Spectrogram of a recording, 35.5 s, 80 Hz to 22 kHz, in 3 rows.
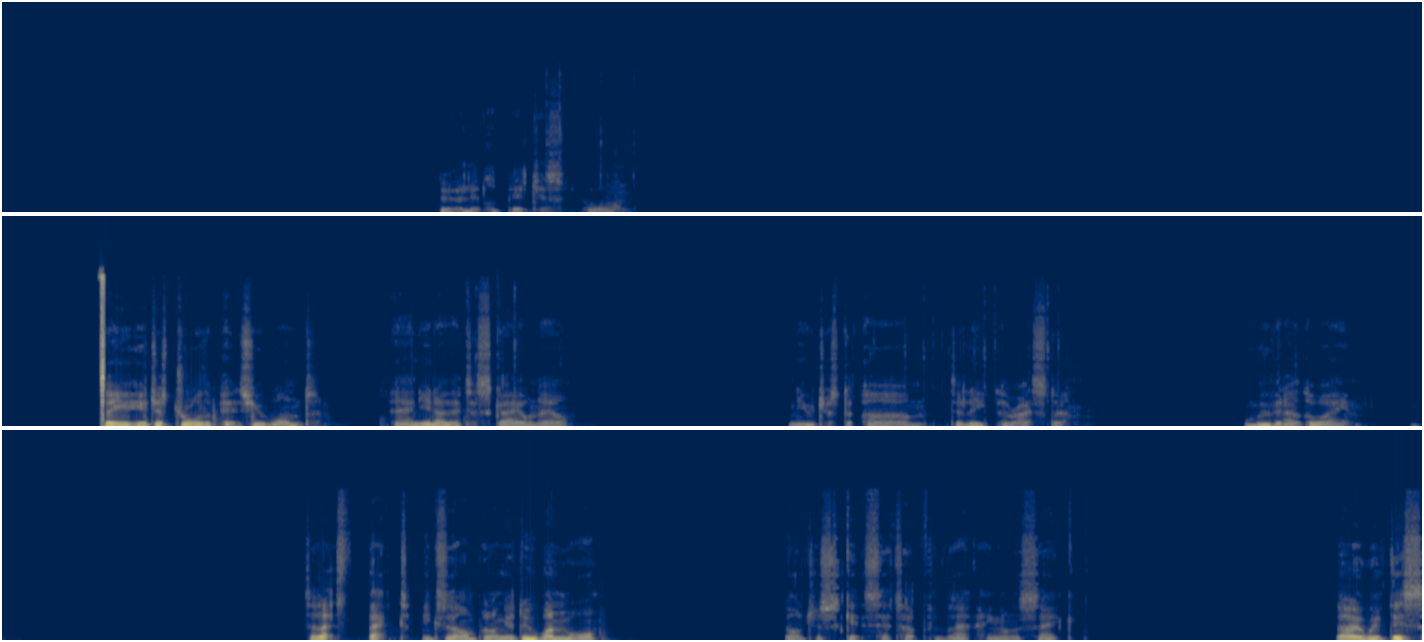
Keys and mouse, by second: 1.4 click, 2.5 click, 4.7 click, 5.1 middle click, 9.5 click, 9.9 right click, 10.4 click, 11.7 middle click, 15.9 middle click, 17.8 click, 18.4 right click, 19.6 click, 20.1 click, 20.7 click, 23.3 ctrl+z, 24.6 middle click, 32.8 click, 33.0 click.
